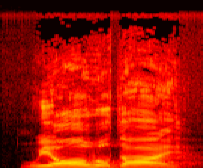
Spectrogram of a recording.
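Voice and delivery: slow line with a firm stress on "all". Shown as a demonstration. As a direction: lean hard and long on "all". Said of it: "Notice the emphasis on the word all".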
